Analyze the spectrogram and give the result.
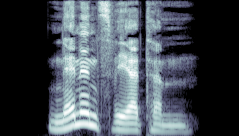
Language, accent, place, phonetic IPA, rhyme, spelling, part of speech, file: German, Germany, Berlin, [ˈnɛnənsˌveːɐ̯təm], -ɛnənsveːɐ̯təm, nennenswertem, adjective, De-nennenswertem.ogg
- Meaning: strong dative masculine/neuter singular of nennenswert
